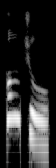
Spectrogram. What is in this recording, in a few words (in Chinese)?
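"公主", Mandarin Chinese; hsk; chinese-flashcards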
